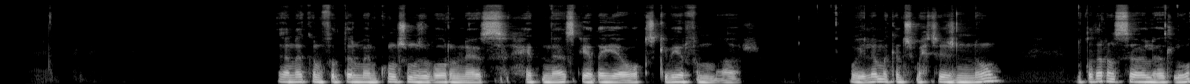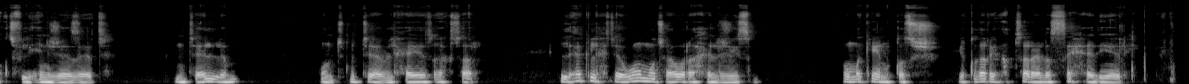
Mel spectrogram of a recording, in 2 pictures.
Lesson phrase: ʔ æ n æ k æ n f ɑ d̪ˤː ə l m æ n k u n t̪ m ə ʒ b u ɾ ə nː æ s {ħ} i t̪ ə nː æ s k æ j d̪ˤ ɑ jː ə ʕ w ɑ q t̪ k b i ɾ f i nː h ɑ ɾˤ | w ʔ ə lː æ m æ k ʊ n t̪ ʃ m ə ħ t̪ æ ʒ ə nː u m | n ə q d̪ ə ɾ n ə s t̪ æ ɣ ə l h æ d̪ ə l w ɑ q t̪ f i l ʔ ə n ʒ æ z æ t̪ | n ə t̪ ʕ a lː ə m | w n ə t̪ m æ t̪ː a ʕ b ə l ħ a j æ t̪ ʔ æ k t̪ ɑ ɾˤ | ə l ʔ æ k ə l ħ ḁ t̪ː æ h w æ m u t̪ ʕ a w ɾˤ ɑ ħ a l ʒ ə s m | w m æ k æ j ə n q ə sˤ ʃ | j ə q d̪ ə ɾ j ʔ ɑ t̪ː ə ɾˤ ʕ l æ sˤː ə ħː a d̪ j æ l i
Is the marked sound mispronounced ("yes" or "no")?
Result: no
